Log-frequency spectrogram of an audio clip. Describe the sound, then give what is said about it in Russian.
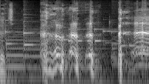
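A voice acts out a man's coughing from a cold, with several harsh, throaty coughs and throat-clearing sounds in uneven bursts. The coughs are fairly loud and have a voiced, rasping quality. “кашлять. Кашель у меня, братец. Не знаю, где простудился.”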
